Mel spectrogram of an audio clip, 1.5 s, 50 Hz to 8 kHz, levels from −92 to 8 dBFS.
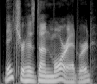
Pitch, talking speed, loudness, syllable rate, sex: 130 Hz, 205 wpm, -16 LUFS, 6.1 syllables/s, male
